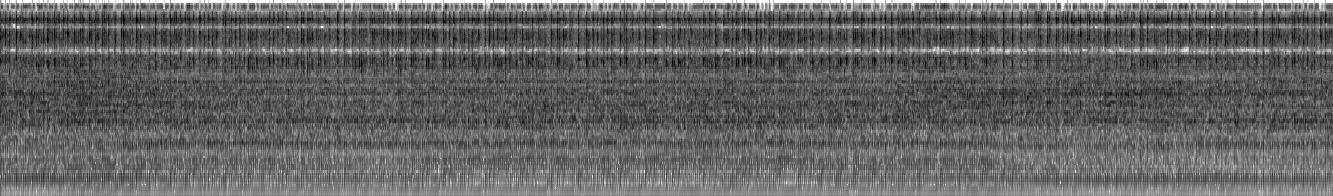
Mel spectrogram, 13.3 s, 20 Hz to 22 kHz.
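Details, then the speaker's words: 1970s Puch Maxi E50 50cc two-stroke moped engine bench-started after earlier failed attempts: steady buzzy tickover with an even beat and no misses, a healthy idle, though the carb was leaking a little and needs cleaning and tuning. "so yeah result um it's a runner um the card was leaking a little bit"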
